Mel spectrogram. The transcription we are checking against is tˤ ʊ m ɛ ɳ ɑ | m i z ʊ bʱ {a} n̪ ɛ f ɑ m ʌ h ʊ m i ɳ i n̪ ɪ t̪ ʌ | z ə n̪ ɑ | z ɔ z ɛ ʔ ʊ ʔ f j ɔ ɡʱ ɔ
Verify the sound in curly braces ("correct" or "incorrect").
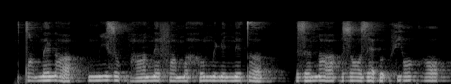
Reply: incorrect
